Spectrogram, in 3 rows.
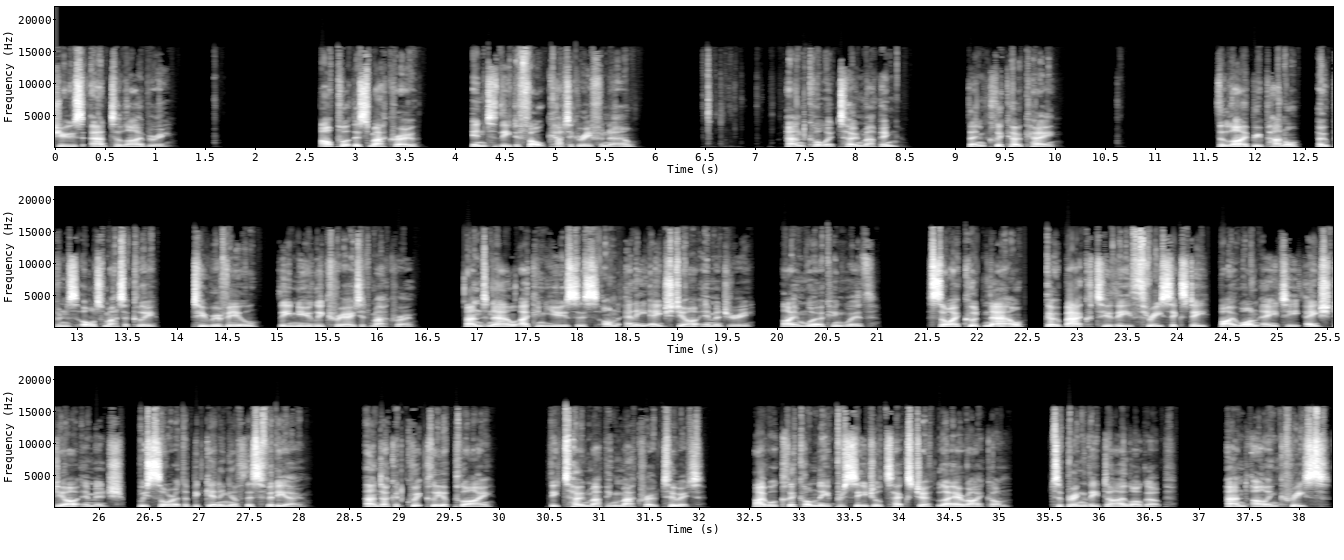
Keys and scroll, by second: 5.8-7.7 typing, 25.3 super+0.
